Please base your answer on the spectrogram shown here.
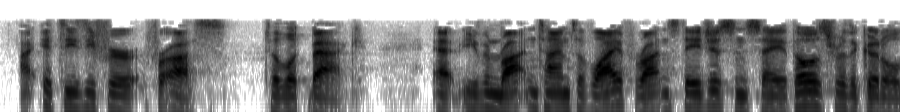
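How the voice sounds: A natural reading voice. Nothing else stands out.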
